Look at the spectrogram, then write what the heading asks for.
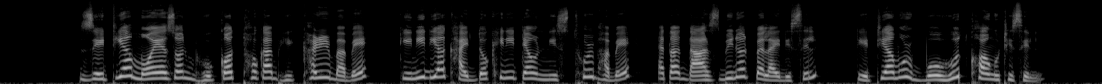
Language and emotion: Assamese, angry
